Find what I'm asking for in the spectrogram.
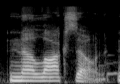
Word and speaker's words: naloxone: Naloxone reverses an opioid overdose, even if you mispronounce it. For the record, it's Naloxone. Nah, like, is Naloxone addictive? Nuh-uh. Locks like Naloxone keeps humans safe like locks keep bikes safe, and own like Naloxone can save lives in our very own communities.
